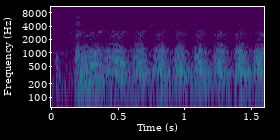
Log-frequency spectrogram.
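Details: 2010 Renault Trafic 2.0 dCi diesel works van cranks evenly at about six to seven compression pulses a second without firing; scan tool shows RPM, immobiliser light not illuminating and computer supply only 3.03 V; immobiliser suspected, not confirmed.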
